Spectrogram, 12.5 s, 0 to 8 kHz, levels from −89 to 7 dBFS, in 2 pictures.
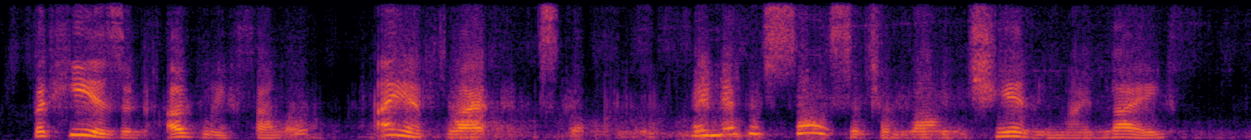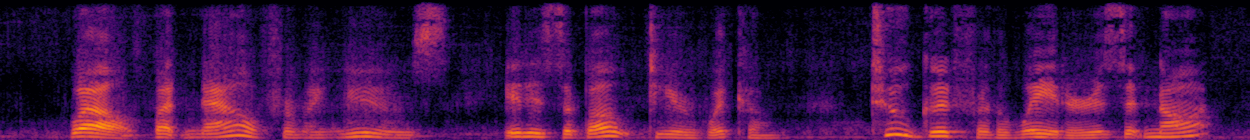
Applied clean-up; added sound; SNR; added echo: neural separator model SepFormer DNS4.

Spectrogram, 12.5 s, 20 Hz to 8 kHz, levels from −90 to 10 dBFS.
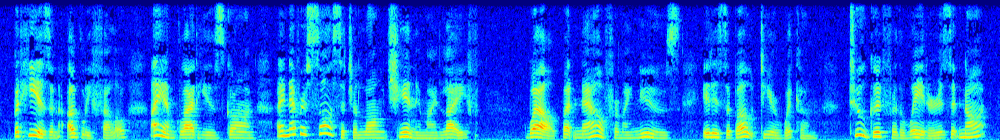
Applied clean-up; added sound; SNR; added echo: none; none; none; none.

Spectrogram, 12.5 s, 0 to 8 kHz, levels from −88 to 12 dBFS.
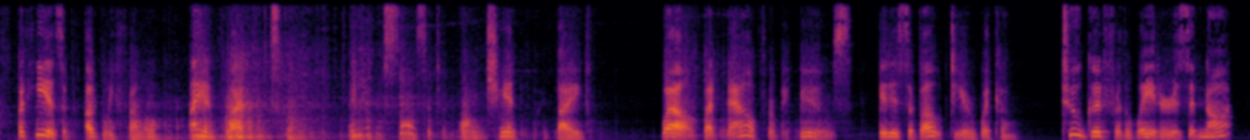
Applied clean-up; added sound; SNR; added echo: neural mask model RNNoise.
